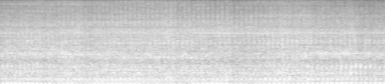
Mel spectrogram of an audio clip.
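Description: A Royal Enfield Diesel Bullet motorcycle engine runs steadily and loudly throughout, with a continuous close-up thumping, knocking diesel beat and no talking.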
